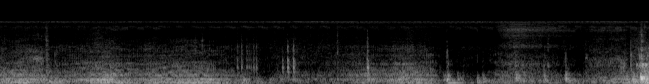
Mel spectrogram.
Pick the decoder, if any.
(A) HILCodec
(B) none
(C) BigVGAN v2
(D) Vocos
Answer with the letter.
B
